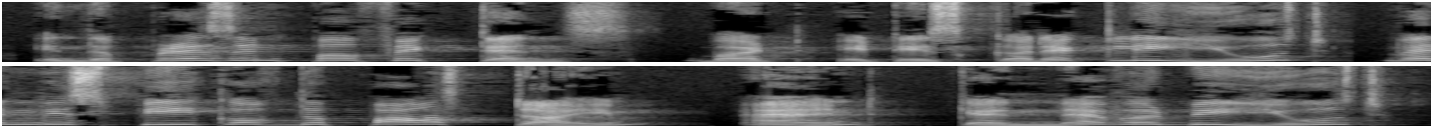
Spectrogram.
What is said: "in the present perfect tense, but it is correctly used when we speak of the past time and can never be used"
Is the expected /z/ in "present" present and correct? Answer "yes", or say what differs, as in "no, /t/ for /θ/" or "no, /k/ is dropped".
yes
